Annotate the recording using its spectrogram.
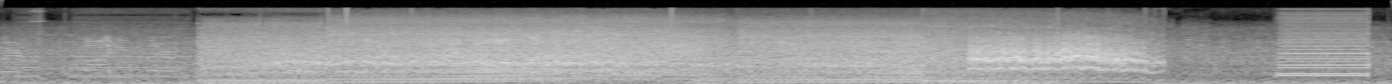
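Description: Car tyres screech as the car skids.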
